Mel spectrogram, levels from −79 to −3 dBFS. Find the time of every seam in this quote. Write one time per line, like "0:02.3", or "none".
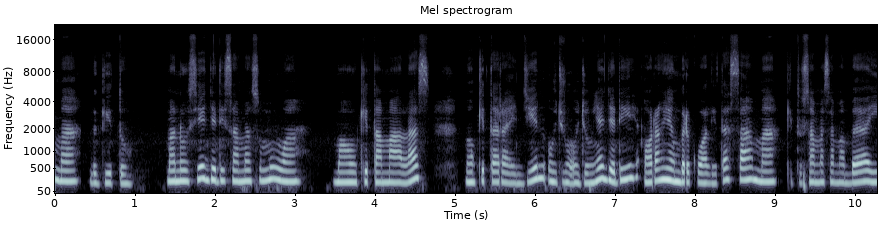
none

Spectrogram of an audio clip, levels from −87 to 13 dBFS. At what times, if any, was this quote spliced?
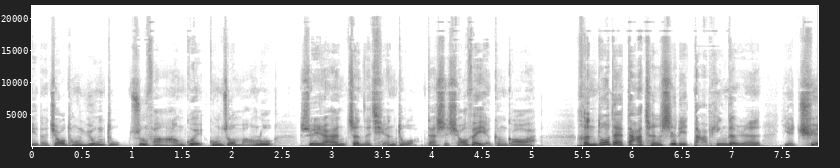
none

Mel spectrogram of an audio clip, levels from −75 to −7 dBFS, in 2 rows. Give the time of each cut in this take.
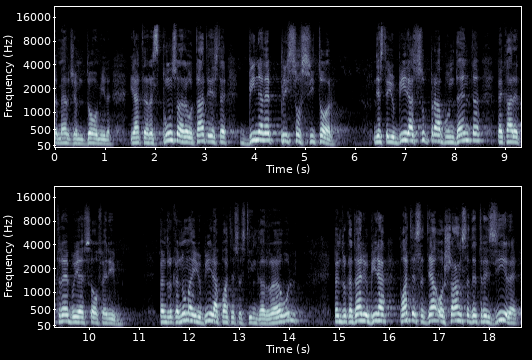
none

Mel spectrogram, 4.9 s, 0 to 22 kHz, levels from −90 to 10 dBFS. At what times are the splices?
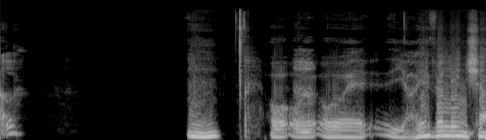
0:02.6

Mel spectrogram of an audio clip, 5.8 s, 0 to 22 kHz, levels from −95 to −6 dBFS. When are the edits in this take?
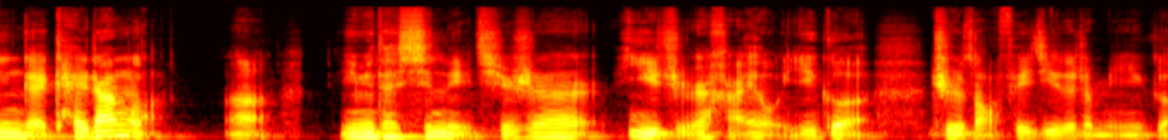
0:01.5
0:04.6

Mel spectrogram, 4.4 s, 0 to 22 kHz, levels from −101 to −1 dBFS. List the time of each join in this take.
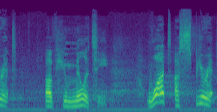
none

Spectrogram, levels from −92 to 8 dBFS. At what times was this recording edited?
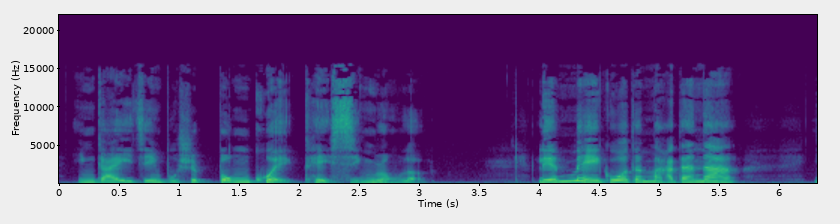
none

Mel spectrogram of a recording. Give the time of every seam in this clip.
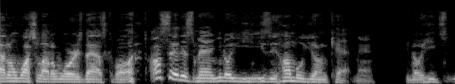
0:01.4

